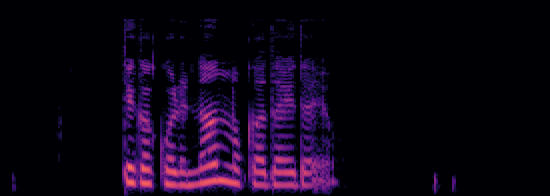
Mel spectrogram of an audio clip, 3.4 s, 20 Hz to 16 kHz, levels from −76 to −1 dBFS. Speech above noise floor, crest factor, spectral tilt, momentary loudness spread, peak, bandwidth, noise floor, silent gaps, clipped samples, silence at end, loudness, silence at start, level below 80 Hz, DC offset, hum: 47 dB; 20 dB; -4 dB/octave; 13 LU; -16 dBFS; 11.5 kHz; -78 dBFS; none; under 0.1%; 1.35 s; -32 LUFS; 0.75 s; -84 dBFS; under 0.1%; none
